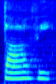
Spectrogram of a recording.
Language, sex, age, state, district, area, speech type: Tamil, female, 18-30, Tamil Nadu, Erode, rural, read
